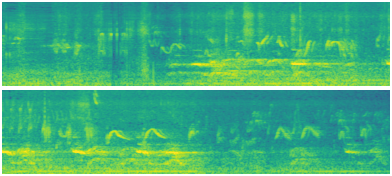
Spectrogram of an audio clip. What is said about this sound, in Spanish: el sonido de un amanecer en mi casa.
